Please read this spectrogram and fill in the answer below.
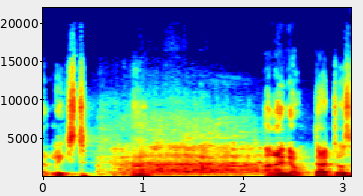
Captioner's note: audience laughing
